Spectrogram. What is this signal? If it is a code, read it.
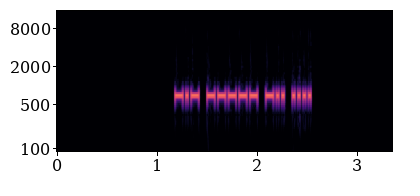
Morse code, heard as a keyed tone, about 46 wpm, 700 Hz. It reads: K0DH
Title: USA Call Signs - 4 Characters - 2x Character Spacing - 45wpm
